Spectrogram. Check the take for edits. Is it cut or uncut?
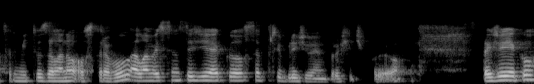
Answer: uncut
